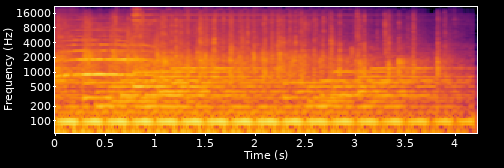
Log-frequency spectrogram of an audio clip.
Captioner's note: cheering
